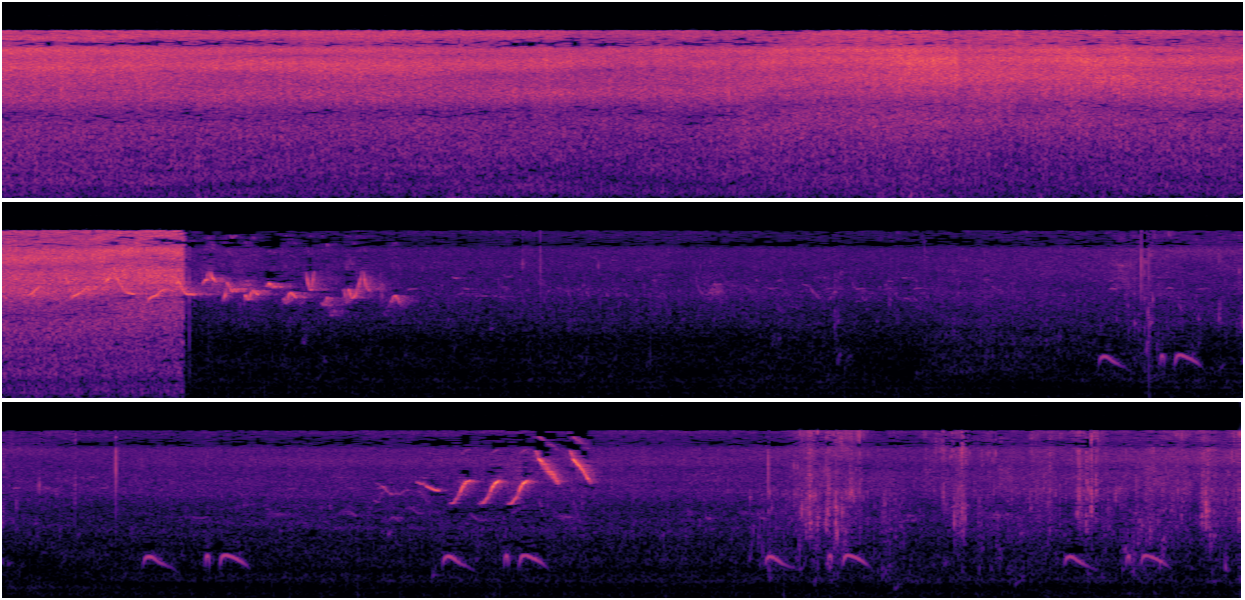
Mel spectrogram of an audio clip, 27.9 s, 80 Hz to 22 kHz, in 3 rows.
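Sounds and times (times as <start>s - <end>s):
small waterfall rushing: 0.0s - 10.7s, 16.2s - 27.9s
quick high bird chirps: 24.3s - 25.2s.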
